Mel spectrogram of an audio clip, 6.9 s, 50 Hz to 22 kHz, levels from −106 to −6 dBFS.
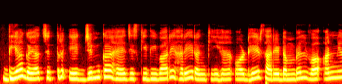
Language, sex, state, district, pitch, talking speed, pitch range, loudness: Hindi, female, Bihar, West Champaran, 235 Hz, 165 wpm, 225-265 Hz, -17 LUFS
